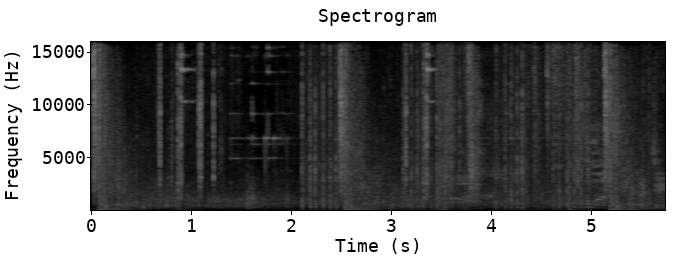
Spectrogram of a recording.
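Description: Rapid gunfire from a sniper rifle in a video game, sharp cracks in dense bursts with echoing tails, loud and continuous, while a player talks over the shooting.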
